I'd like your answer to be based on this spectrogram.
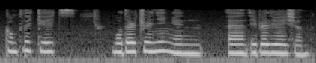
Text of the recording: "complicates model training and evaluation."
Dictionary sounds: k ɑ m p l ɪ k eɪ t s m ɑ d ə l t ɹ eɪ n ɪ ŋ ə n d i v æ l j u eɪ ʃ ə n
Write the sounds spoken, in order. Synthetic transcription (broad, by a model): k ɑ m p l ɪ k eɪ t s m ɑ d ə n t ɹ eɪ n ɪ ŋ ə n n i v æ l j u eɪ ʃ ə n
